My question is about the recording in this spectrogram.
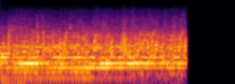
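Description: Audience applause over held drone notes from the accompanying instruments as a Marathi stage song ends, cut off abruptly near the end.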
